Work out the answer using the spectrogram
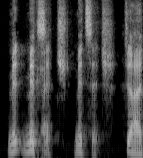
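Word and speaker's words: Mićić: It's like Mitsic is the way it was phonetically pronounced, but I'm not. I'm gonna say Micic, like Micic. Yeah, right. Mitsich.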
